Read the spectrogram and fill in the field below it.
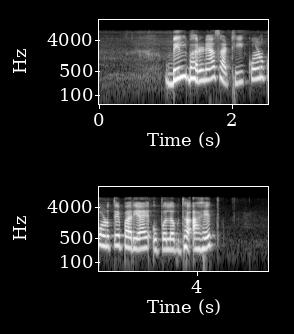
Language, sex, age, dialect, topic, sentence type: Marathi, female, 36-40, Standard Marathi, banking, question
